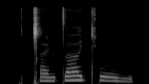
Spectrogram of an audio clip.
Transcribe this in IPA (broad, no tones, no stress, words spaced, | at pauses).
ǀɐɳt̪ɐcʰuʎ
